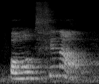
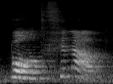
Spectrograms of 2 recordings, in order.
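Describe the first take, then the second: The two takes are said the same way.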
